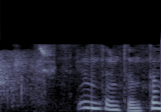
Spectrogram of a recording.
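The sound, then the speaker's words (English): Dogs whimpering and barking in a room: after a moment of near-quiet, four short, whiny, high-pitched yelps come in quick succession, fairly loud. “Now we're gonna pretend we didn't hear the dogs, and we're gonna start right now.”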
